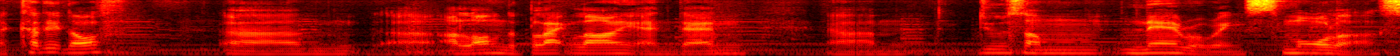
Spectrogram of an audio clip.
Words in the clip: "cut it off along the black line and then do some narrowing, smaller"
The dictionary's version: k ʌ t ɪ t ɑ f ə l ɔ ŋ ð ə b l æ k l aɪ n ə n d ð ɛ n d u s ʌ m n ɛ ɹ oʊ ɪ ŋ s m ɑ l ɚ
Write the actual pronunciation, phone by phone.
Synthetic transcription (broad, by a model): k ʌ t ɪ t ɑ f ə l ɔ ŋ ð ə b l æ k l aɪ n ə n d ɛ n d u s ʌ m n ɛ ɹ oʊ ɪ ŋ s m ɑ l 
